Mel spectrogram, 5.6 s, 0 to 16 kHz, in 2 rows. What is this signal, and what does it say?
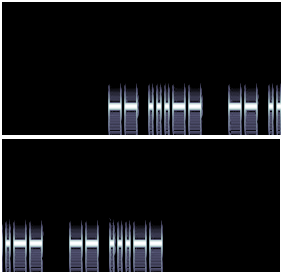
Morse code, heard as a keyed tone, about 30 wpm, 700 Hz. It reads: M3 M3 M3
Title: Callsign Prefixes for Top 25 DXCC - Repeated 3x - 30wpm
